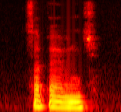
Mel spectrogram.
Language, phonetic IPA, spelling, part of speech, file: Polish, [zaˈpɛvʲɲit͡ɕ], zapewnić, verb, LL-Q809 (pol)-zapewnić.wav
